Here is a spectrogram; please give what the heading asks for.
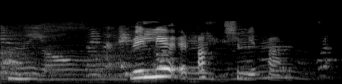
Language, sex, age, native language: Icelandic, female, 8, Icelandic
